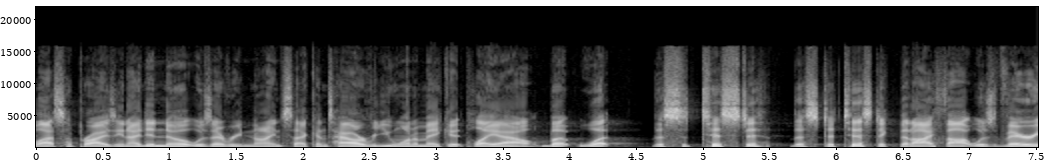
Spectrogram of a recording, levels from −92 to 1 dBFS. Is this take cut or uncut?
cut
